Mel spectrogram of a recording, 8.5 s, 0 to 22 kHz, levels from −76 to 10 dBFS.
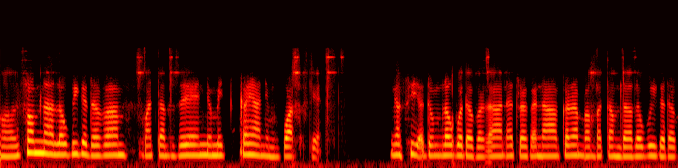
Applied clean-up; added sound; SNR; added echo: neural diffusion model UNIVERSE++.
